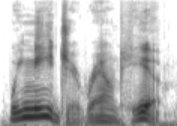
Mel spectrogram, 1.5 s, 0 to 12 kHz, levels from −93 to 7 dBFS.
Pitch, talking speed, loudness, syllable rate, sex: 120 Hz, 205 wpm, -19 LUFS, 5.1 syllables/s, male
